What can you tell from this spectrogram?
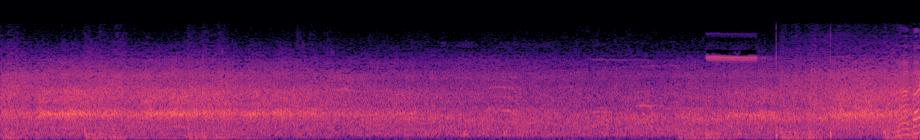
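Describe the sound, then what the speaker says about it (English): Large football stadium crowd before kickoff, a dense, steady roar of voices and chanting filling the whole stretch at a constant high level, with a brief whistle-like tone near the end. "This crowd doesn't do ordinary, and we should be in for something very special."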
